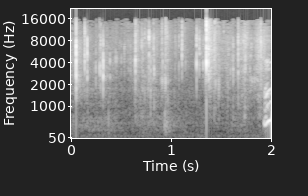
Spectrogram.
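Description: Small plastic blind bag crinkling as fingers twist and pull at it, the bag resisting being torn open: scattered crackles with one sharper snap about a second and a half in.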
